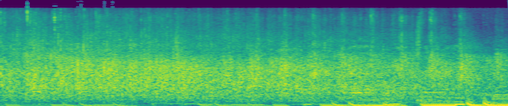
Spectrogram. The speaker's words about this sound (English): So thank you for coming, and let's end it by giving these guys a round of applause.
